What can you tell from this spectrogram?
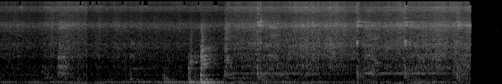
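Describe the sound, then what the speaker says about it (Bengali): Potato and eggplant pieces fry in a pan with a continuous close sizzle and occasional stirring scrapes, ending abruptly in silence. "ভালো করে ভেজে নিতে হবে"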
